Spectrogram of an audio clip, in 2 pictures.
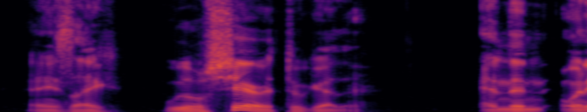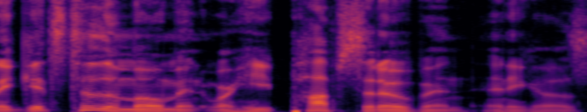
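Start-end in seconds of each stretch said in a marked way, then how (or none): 0.8-1.8 put-on thick French accent. Retelling a favorite movie moment about sharing saved wine, use Idris Elba's thick French accent. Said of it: "in that thick French accent that he was doing".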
